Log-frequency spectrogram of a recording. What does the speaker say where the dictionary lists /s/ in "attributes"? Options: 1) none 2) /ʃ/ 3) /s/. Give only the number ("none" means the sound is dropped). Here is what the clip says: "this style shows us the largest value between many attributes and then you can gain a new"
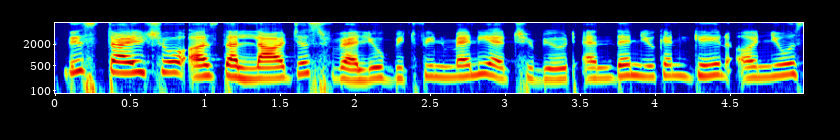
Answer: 1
